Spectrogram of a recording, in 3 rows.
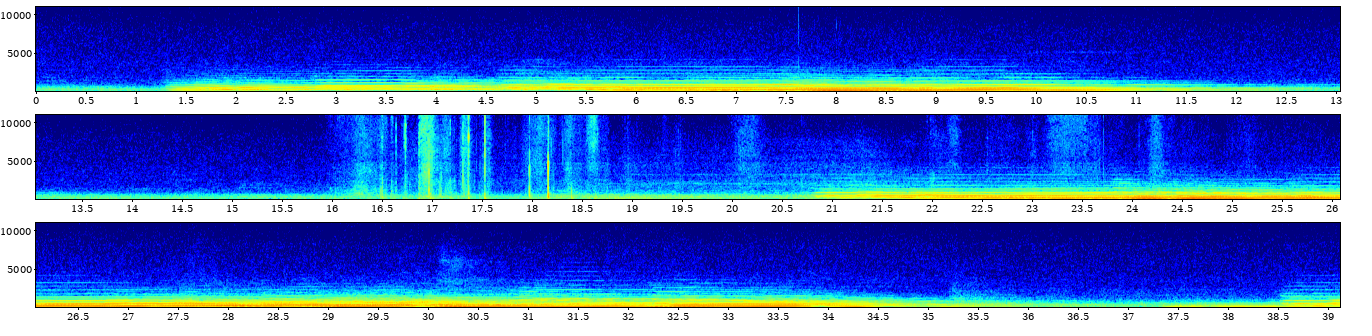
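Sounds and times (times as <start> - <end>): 
hautbois stop of the organ in the Martinikerk in Groningen: 1.3 - 12.4, 20.8 - 36.2, 37.3 - 39.1.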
